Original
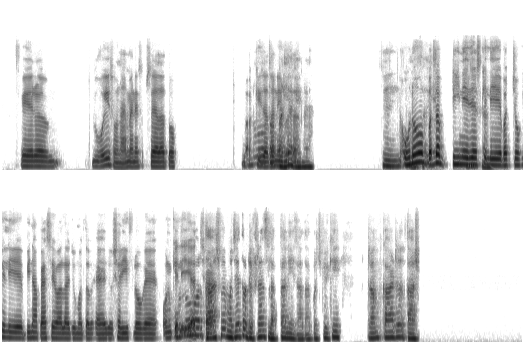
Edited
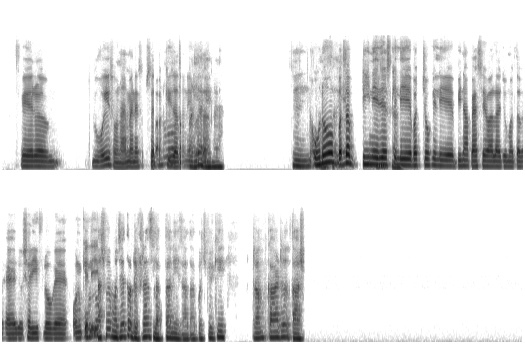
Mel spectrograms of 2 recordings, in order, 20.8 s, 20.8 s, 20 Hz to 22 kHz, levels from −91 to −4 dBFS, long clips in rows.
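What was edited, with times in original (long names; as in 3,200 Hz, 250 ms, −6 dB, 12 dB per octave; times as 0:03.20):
0:03.02–0:04.82: remove
0:05.37–0:05.81: fade in
0:14.13–0:14.63: remove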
